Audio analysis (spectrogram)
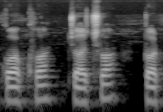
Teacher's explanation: पहला दूसरा बोलने के बाद स्वर तंत्री जो है झंकृत नहीं होता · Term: अघोष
